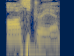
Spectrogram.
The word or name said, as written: Austria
